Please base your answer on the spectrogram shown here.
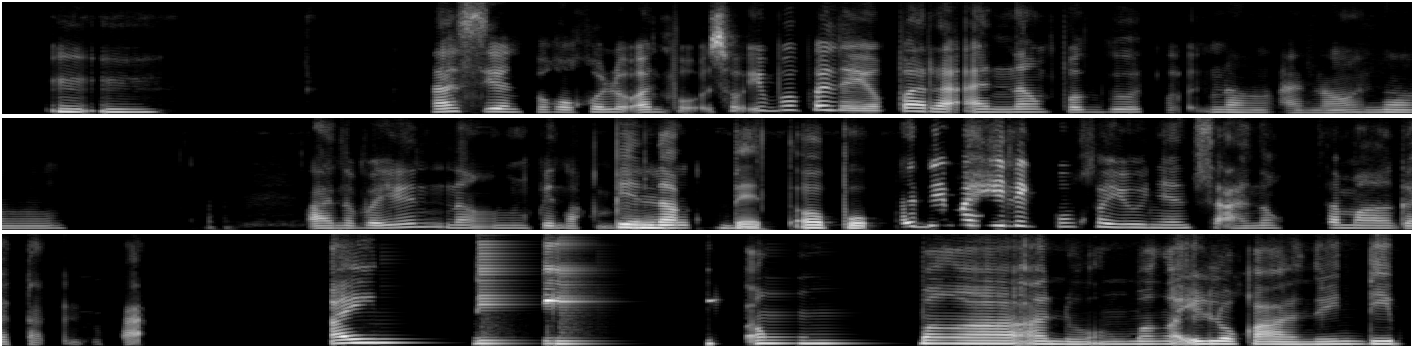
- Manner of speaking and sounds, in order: other background noise; distorted speech; unintelligible speech
- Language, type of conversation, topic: Filipino, unstructured, Paano mo isinasama ang masusustansiyang pagkain sa iyong pang-araw-araw na pagkain?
